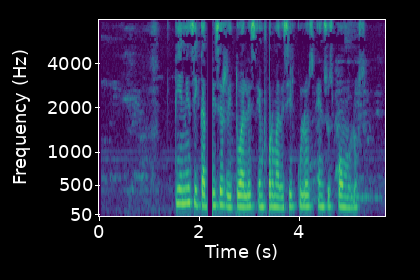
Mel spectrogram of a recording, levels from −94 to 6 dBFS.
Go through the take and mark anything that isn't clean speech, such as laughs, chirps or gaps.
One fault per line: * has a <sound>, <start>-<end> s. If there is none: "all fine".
* has a dropout, 2.2-2.3 s
* has a dropout, 3.3-3.4 s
